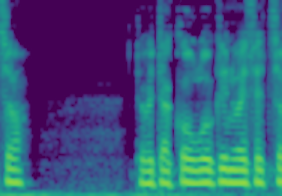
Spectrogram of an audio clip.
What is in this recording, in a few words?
"golwg", Welsh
